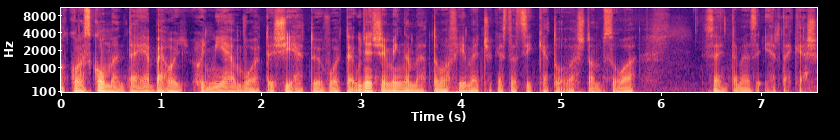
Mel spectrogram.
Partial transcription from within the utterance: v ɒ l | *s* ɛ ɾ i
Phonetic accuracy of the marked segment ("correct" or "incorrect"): correct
